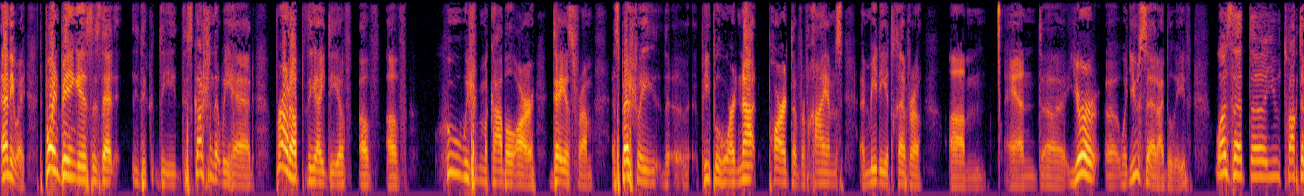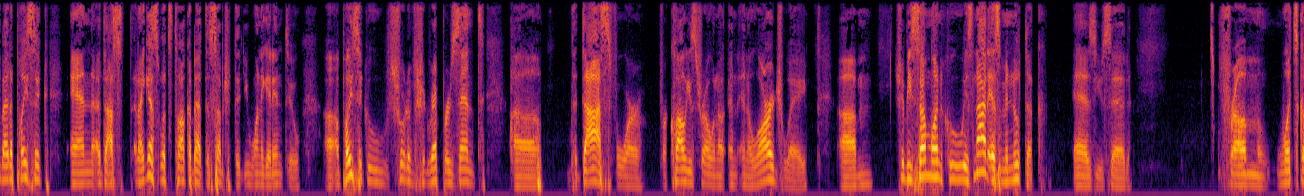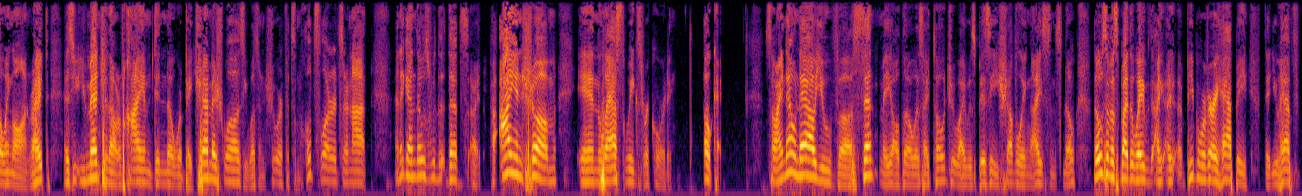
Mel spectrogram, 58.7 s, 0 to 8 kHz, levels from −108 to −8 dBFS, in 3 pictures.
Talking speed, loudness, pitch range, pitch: 190 wpm, -28 LUFS, 115-175 Hz, 140 Hz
